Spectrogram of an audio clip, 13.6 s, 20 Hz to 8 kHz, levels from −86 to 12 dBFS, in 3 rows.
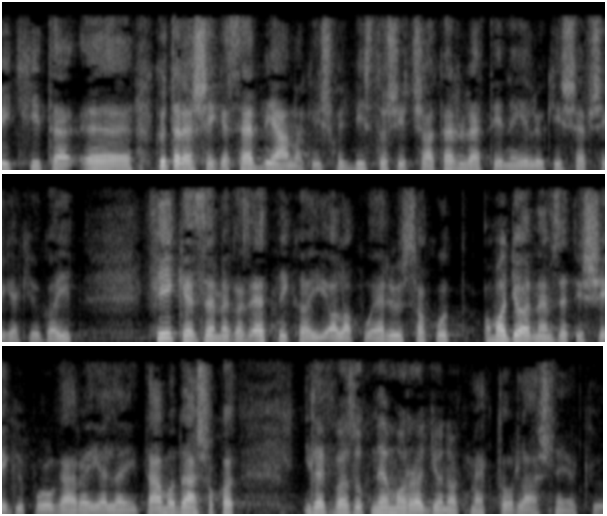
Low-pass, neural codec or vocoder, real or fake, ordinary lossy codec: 7.2 kHz; codec, 16 kHz, 4 kbps, X-Codec, WavLM features, trained on Multilingual LibriSpeech; fake; MP3, 48 kbps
